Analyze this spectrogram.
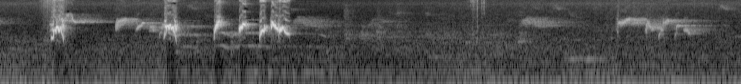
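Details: Red-whiskered bulbul morning song, used for training and luring wild birds. A quick run of five loud, bright chirped notes in the first three seconds is followed by quieter, scattered warbling phrases.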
